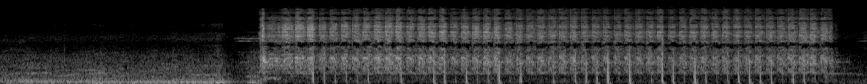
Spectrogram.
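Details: Maruti 800 with a starting problem being tested for the ignition coil: even, quick ticking about three per second over a hissy crank, engine never catches; cranks but will not start, likely ignition side.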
